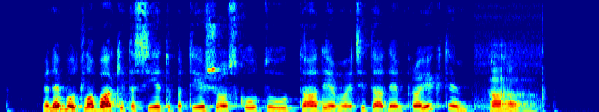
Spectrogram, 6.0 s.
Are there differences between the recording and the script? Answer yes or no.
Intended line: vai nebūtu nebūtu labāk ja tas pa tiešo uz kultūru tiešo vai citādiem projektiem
yes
